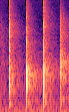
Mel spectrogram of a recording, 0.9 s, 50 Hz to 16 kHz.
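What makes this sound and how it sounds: Four quick knocks on the body of a counterfeit (HDC) iPhone 11 Pro Max that sold for Rp1.5 million, each a short, dry tap with a midrange click and almost no ring. The knocks sound soft and hollow rather than solid, marking the fake phone's body as hollow compared with a genuine one.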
